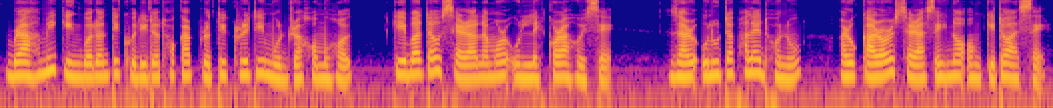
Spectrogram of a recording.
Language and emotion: Assamese, neutral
